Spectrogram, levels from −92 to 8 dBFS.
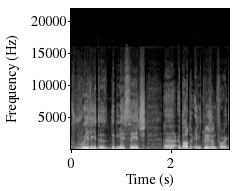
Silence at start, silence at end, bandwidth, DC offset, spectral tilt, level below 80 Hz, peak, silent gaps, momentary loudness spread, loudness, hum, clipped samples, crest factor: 0 s; 0 s; 13.5 kHz; under 0.1%; -5.5 dB/octave; -58 dBFS; -4 dBFS; none; 9 LU; -19 LUFS; none; under 0.1%; 16 dB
